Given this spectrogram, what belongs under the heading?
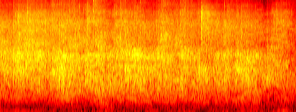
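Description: A congregation applauds during a religious sermon, firm continuous clapping that swells slightly and then fades toward the end of a few seconds.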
